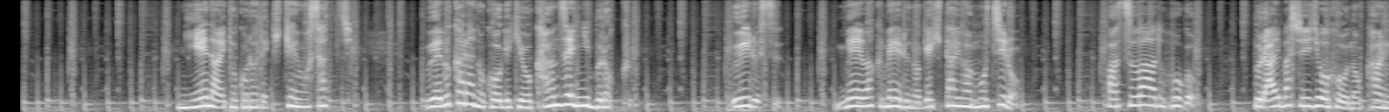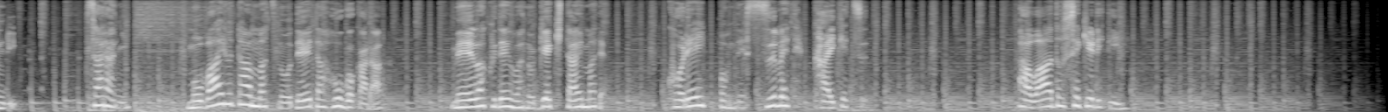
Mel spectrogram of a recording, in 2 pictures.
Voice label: zoomin serious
